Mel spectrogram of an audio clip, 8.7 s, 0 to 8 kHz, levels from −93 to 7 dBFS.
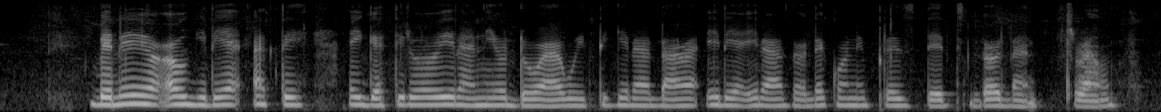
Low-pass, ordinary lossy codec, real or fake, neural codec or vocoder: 7.2 kHz; none; real; none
